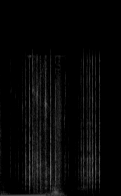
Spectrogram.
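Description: A series of light clicks over a low hum for about a second, then, after a short gap, a quick run of clicks near the end.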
